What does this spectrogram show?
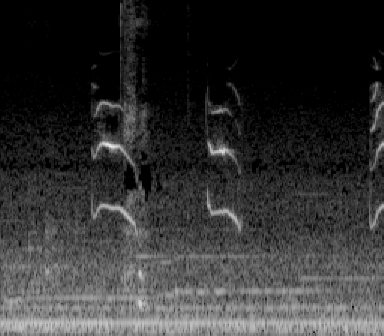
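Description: Kitten meowing: two short, high-pitched meows about a second and a half apart, each bending up and then falling away, with a third just starting at the very end.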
